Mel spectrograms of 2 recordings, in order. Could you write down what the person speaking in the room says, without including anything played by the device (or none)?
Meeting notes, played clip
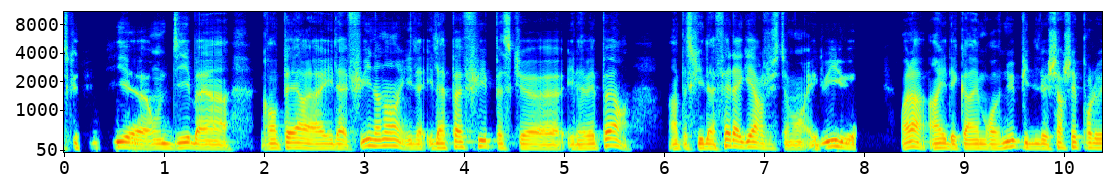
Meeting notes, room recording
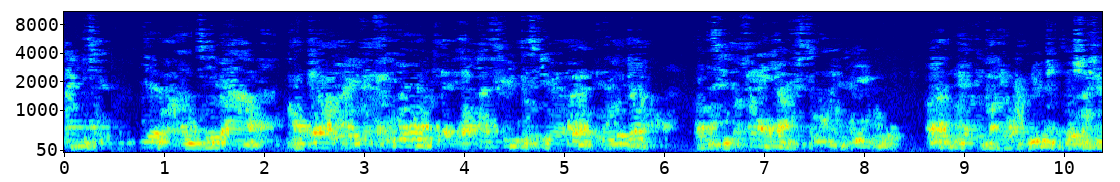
none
